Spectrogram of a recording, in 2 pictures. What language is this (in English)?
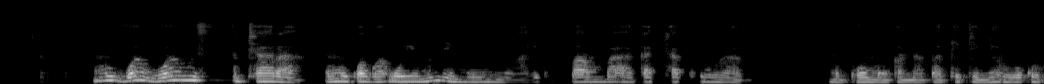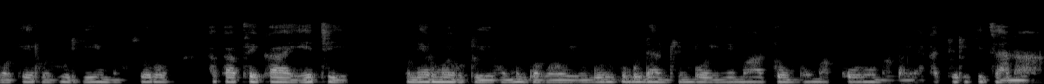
Shona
